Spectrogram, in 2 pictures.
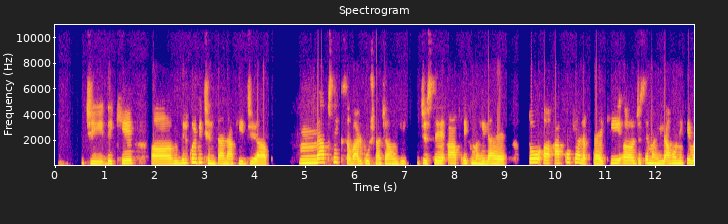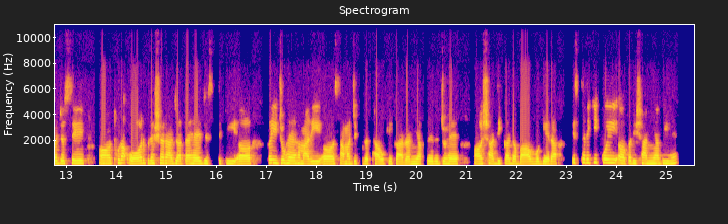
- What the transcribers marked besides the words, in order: static; in English: "प्रेशर"
- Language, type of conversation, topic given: Hindi, advice, थकान और प्रेरणा की कमी के कारण आपका रचनात्मक काम रुक कैसे गया है?
- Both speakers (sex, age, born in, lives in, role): female, 25-29, India, India, advisor; female, 25-29, India, India, user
